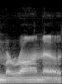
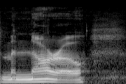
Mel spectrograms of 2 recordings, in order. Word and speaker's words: Manaro: see the manaro and I think I've been saying Morano so my apologies manaro sell manaro collaboration excuse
